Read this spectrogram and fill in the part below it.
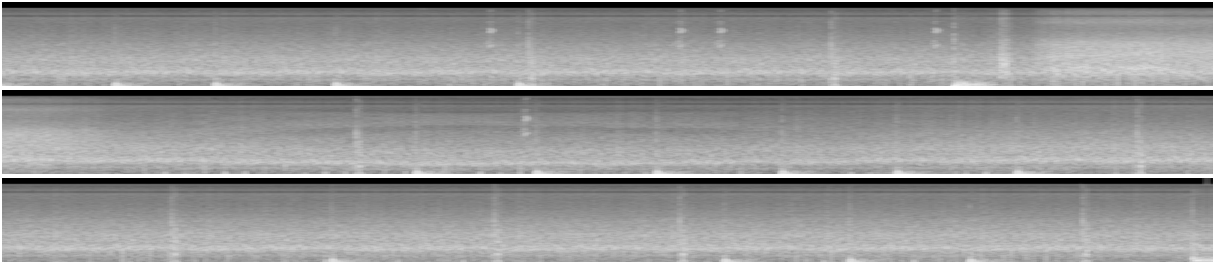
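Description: A large crowd murmurs steadily.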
